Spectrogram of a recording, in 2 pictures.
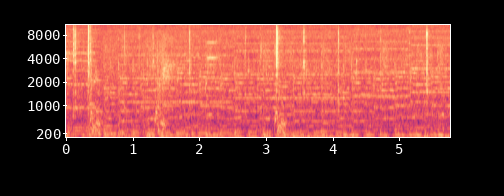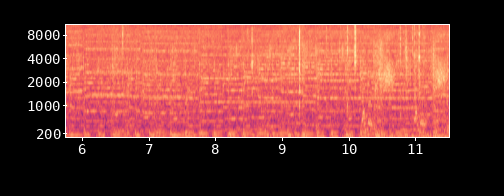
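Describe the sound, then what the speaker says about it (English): Breakable walls get smashed in Castlevania: Aria of Sorrow, with sharp crashing hits and thwacks popping out at irregular intervals over continuous game music and noise. "Smashing random walls."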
